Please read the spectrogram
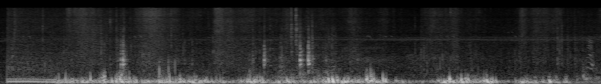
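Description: A Chevy Blazer dragged through tall grass and brush on a tow strap: a low rumble with many sharp crackles and snaps of breaking vegetation.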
